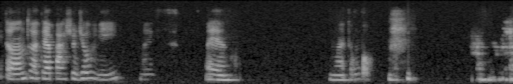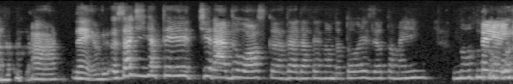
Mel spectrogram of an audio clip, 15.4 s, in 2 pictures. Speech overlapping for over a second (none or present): none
